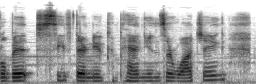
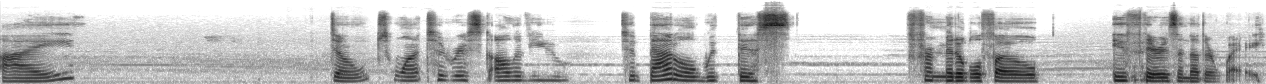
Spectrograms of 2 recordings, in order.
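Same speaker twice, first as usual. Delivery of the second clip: very quiet, hushed, softly spoken; 4 dB quieter than usual. Role-playing a game, turning to a companion character: very quietly. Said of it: "I say very quietly".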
